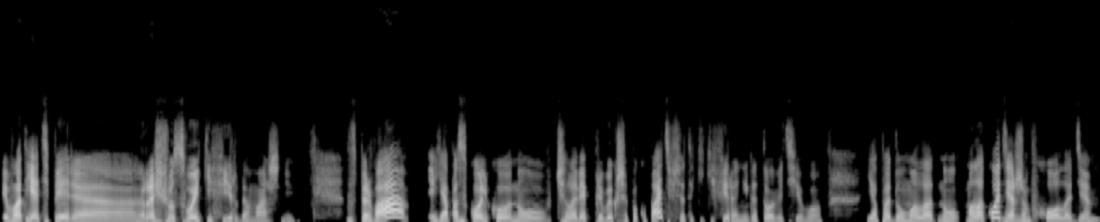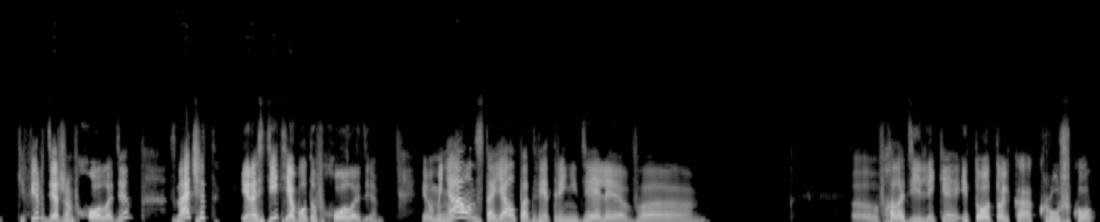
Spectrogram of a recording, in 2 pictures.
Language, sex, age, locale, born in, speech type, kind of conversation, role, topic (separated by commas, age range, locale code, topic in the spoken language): Russian, female, 30-34, ru-RU, Russia, conversation, podcast, guest, Как вы относитесь к ферментации и закваскам?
